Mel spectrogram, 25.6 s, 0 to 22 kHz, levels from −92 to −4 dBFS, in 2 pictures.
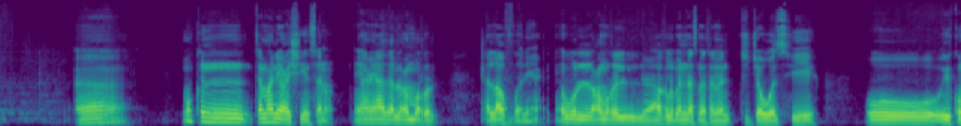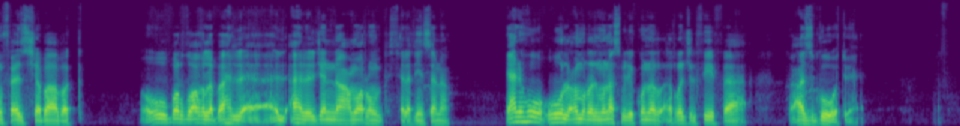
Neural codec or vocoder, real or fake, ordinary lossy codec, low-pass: vocoder, 48 kHz, 128 mel bands, Vocos; fake; MP3, 96 kbps; 19.8 kHz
